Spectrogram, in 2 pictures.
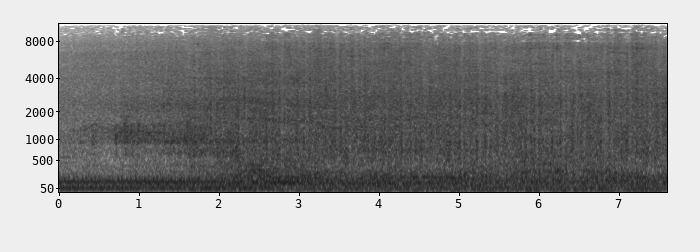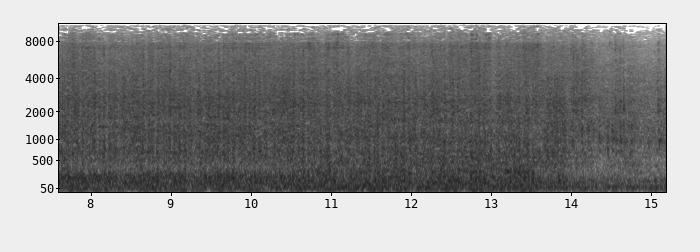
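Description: Diesel-hauled express passenger train passing close by at speed. The locomotive's engine is heard at the start, then the steady rush and rumble of the coaches' wheels on the rails, easing near the end as the last coach goes by.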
